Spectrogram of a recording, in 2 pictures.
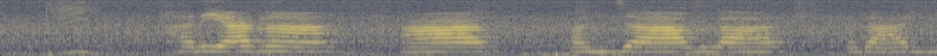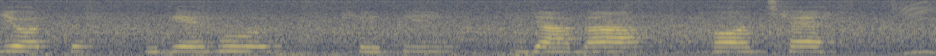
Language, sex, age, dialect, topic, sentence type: Magahi, female, 18-24, Northeastern/Surjapuri, agriculture, statement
